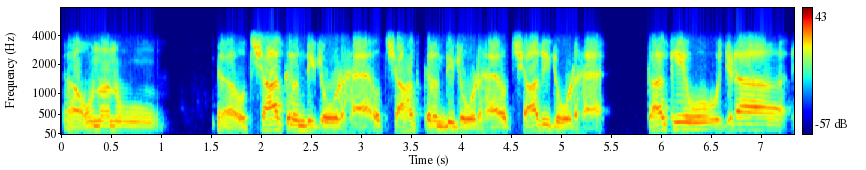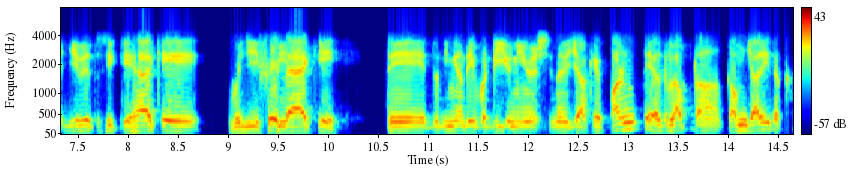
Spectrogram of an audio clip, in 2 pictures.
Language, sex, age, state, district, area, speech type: Punjabi, male, 45-60, Punjab, Fatehgarh Sahib, urban, conversation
